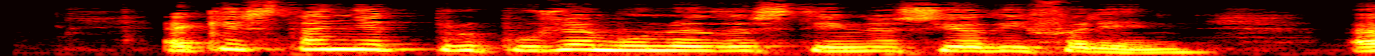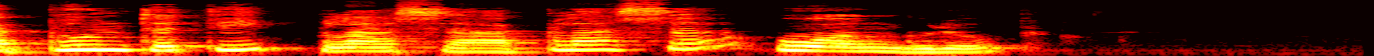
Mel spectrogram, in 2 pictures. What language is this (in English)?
Catalan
